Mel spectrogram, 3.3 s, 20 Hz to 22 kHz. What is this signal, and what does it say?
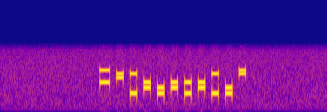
Multi-frequency trunk signalling (R1, as on North American trunks), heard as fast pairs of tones, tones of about 70 ms. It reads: KP 073132371 ST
